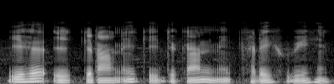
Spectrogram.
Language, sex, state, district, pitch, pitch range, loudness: Hindi, male, Madhya Pradesh, Bhopal, 95 Hz, 90-110 Hz, -18 LUFS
